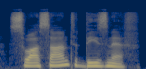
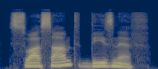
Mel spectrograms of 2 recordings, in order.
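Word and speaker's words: soixante-dix-neuf: इसीलिए 79 का original French में प्रोनाउंसिएशन होगा स्वासांत दीजनेफ। तो बोलिए स्वासांत दीजनेफ।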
